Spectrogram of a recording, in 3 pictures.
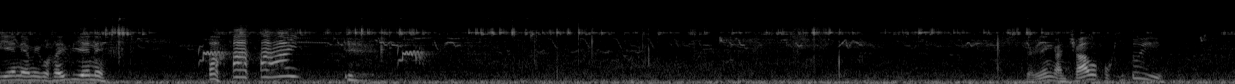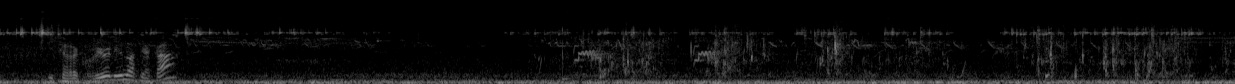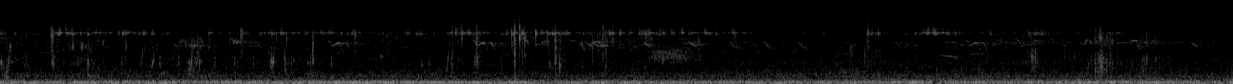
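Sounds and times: insect trill: 0.0s - 10.7s, 12.2s - 16.2s, 20.2s - 32.2s, 33.4s - 35.8s.

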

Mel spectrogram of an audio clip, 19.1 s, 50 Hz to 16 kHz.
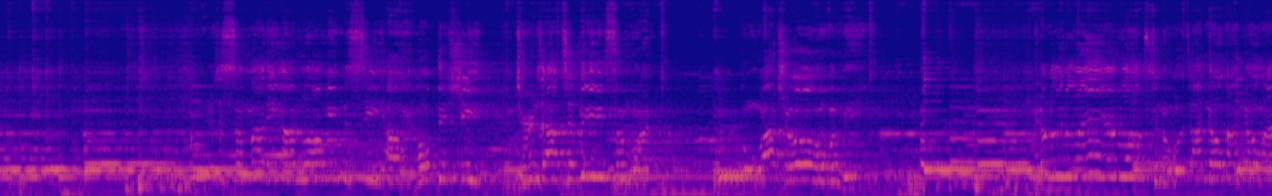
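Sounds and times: electric guitar: 0.0s - 19.0s
rock band playing live: 0.0s - 19.0s
man singing: 2.9s - 13.7s, 15.3s - 19.0s.

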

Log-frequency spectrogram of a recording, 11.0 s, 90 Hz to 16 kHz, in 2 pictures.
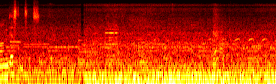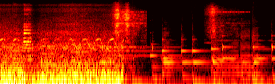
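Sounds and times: road traffic: 0.0s - 8.5s
truck diesel engine rumbling: 1.0s - 8.0s.

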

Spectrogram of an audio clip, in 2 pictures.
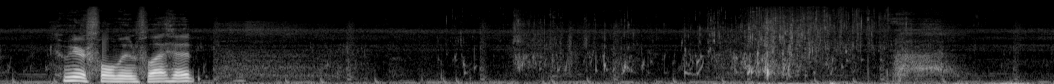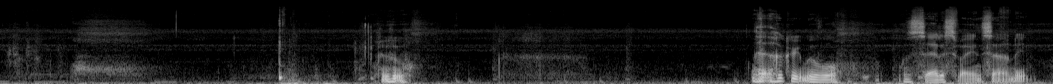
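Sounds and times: water splashing: 4.3s - 9.0s
sharp thump: 13.3s - 13.8s.

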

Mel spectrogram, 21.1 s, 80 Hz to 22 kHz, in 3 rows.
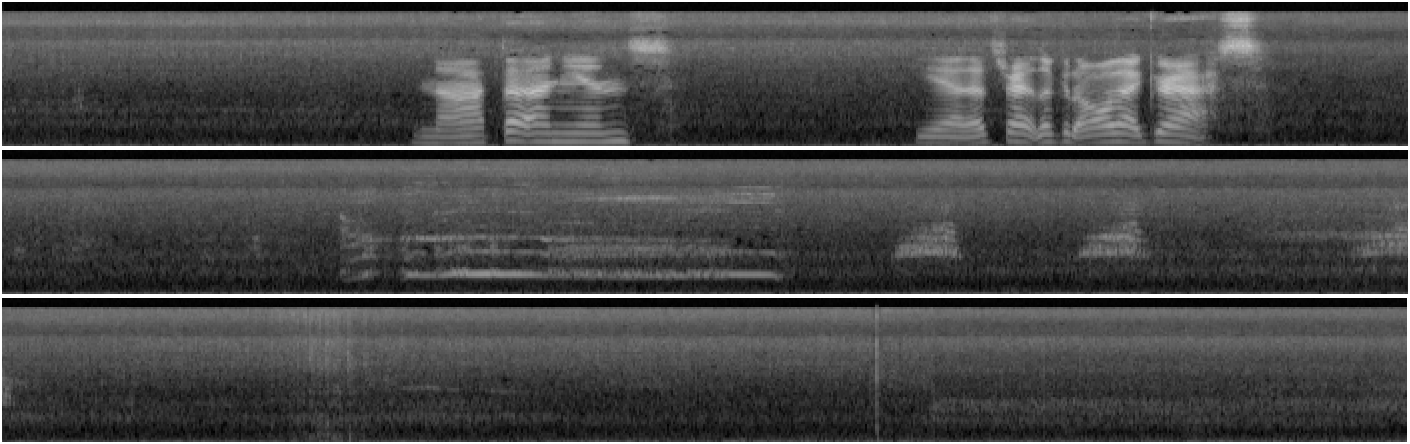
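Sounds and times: steady low rumble: 0.0s - 8.8s
rooster crowing: 8.7s - 11.8s, 15.9s - 16.9s.

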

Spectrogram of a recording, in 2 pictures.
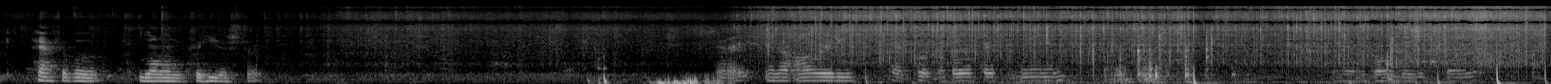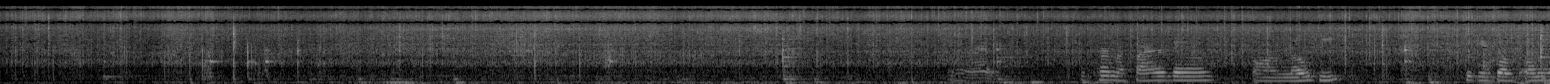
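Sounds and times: vegetables sizzling in oil: 1.0s - 31.0s.

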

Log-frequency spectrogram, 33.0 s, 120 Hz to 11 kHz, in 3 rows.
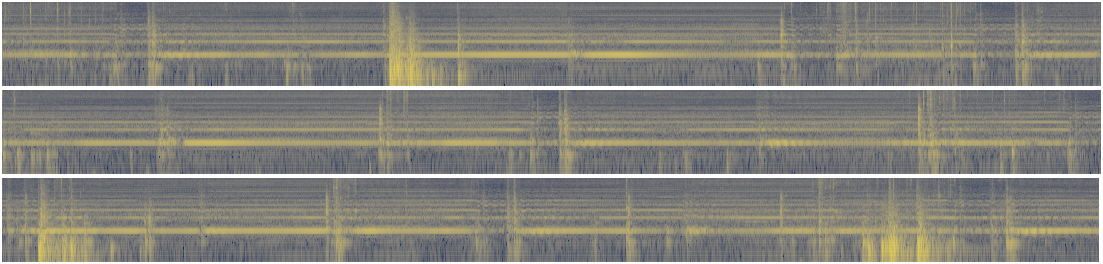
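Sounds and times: wood splitting crack: 0.0s - 1.8s, 3.8s - 4.8s, 7.6s - 11.3s, 14.7s - 17.0s, 19.8s - 26.1s, 29.7s - 32.2s
log splitter motor whining: 0.0s - 32.9s.

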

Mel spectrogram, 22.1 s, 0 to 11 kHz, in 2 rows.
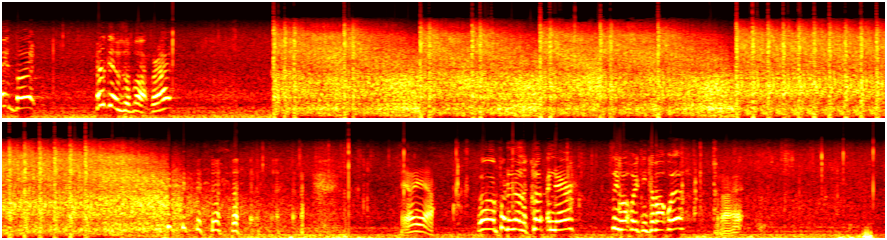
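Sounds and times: rapid rifle shots: 3.4s - 13.1s.

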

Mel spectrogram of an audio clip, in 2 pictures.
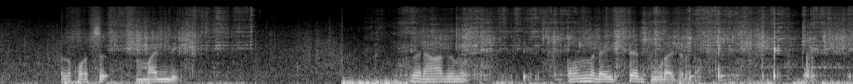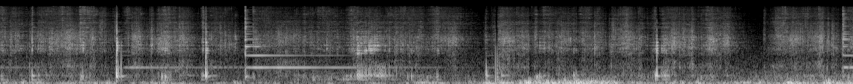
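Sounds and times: metal ladle scraping metal pan: 1.1s - 2.6s, 3.9s - 17.0s
seeds rattling on metal: 4.2s - 17.0s.

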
